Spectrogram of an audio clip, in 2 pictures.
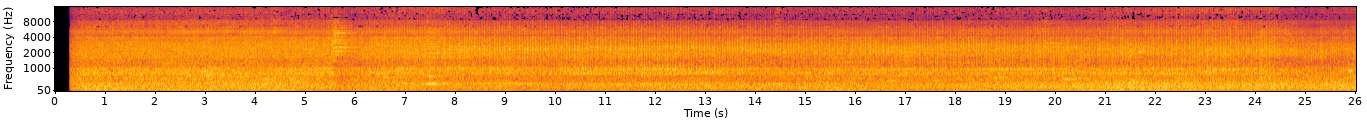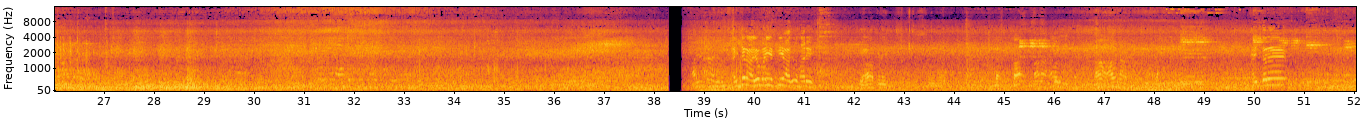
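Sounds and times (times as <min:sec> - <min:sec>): tractor diesel engine running: 0:00.3 - 0:36.4.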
